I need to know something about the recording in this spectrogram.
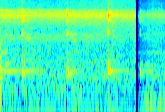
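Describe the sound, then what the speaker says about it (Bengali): Onion and chillies being lightly fried in a pan, a steady bright sizzle with a few soft scraping stirs, close and unbroken except for a brief cut near the end, no voices. "আর এবারও সব কিছু একটু ভেজে নেব তো খুব বেশি ভাজবো না একটু হালকা করে ভেজে নিতে হবে"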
